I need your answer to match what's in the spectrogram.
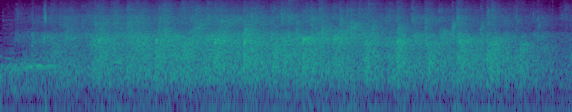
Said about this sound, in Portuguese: Você pode dar uma oferta de palmas ao Senhor?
